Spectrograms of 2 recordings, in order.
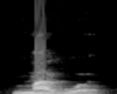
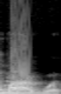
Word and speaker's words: mágoa: tem acento finalzinho Júnior Qual é a sílaba tônica na tem duas sílabas só mágoa então é uma paroxítona e terminada em ditongo Então na verdade só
